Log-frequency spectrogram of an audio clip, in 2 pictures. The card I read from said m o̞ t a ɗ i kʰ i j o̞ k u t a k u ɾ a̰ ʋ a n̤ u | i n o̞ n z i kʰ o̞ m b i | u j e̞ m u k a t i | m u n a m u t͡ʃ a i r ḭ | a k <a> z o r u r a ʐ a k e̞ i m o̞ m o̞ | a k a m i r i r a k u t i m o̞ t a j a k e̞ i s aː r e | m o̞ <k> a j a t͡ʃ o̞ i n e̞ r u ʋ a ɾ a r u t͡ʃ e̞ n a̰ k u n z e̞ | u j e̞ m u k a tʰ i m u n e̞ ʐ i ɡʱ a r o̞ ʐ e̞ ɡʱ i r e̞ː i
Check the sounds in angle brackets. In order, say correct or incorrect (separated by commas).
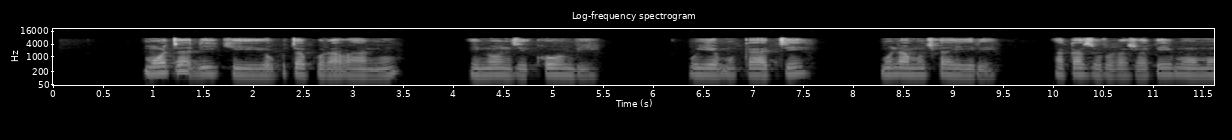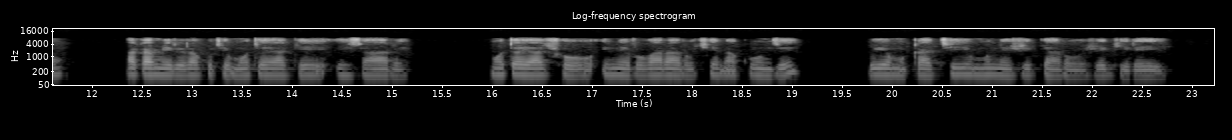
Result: correct, incorrect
